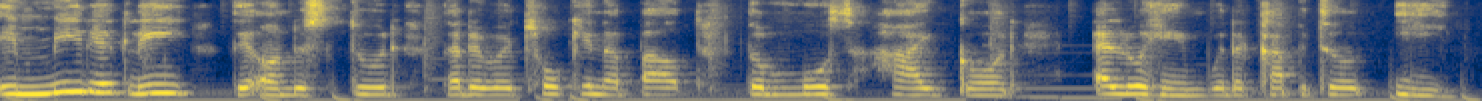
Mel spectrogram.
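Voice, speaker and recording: A woman with a Nigerian accent speaks at a fairly slow pace and a fairly high pitch. Her intonation is fairly even, and there is noticeable background noise. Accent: Nigerian (Yoruba) English. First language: Yoruba. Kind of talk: teaching monologue on scripture.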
